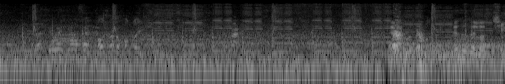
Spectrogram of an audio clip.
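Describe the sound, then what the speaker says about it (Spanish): Dogs bark and yip amid busy outdoor noise with people talking nearby, several bursts overlapping through the scene and a louder bark near the end. "aquí vemos cómo los perros están ladrando"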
